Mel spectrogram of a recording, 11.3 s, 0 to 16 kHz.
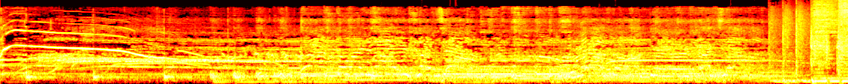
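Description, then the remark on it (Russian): A dense, loud crowd of fans at a concert in the MOD club in St. Petersburg on 7 January yells, whoops and cheers continuously, with overlapping shouting voices; a few sharp percussive hits burst through near the end. “Судя по опубликованному видео, фанаты были в восторге от выходки музыканта.”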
